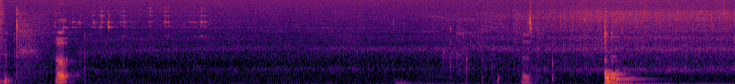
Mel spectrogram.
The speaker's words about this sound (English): Oh. Wow. Those bubbles are angry. That is awesome.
